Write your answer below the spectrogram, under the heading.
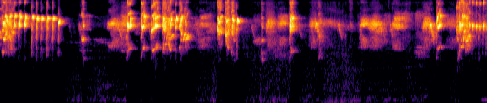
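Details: Caged Lutino lovebirds in a colony aviary, kept as breeding pairs with other birds around. The flock gives busy, overlapping high chirps, rapid twittering bursts and sharp squeaks, over a low background hum.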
